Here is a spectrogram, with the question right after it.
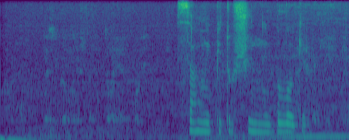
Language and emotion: Russian, neutral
